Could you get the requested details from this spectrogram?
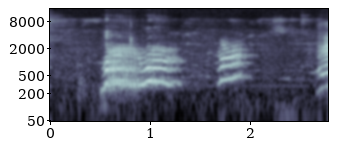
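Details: Javan myna kept as a pet producing two loud, gargled, speech-like phrases, the first long and wavering, the second shorter and rising, over faint background music.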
